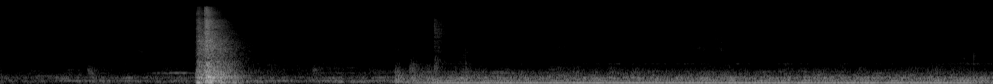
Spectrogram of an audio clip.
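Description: A single sharp bang about two seconds in, then a steady low rumble from about four seconds on.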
